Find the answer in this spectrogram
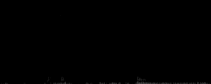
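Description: Near silence: faint room noise with a soft double click about half a second in, a computer mouse button being clicked.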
